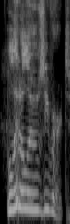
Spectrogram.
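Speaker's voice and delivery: game announcer delivery. Performing a requested announcer read about a halftime show: Kevin Harlan impression. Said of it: "me doing a Kevin Harlan impression".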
